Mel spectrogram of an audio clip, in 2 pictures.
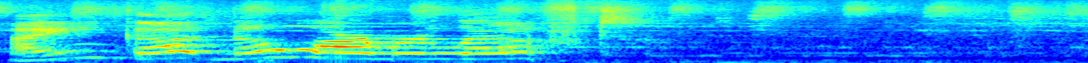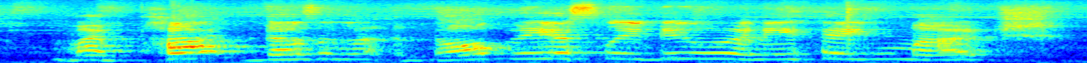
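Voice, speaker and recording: A woman voicing a grumpy male troll who guards a bridge, in a high, whiny put-on voice. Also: slow pace, bright, forceful tone, roomy sound, soft background music, full character voice, rough recording. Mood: grudging.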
